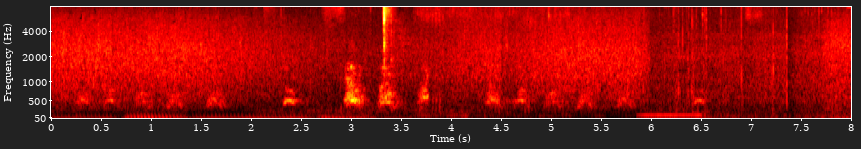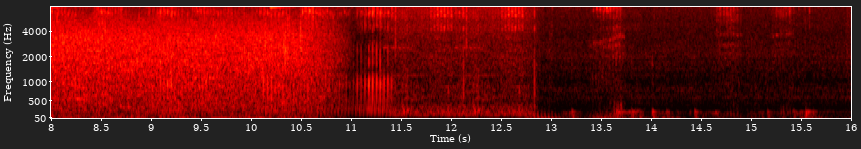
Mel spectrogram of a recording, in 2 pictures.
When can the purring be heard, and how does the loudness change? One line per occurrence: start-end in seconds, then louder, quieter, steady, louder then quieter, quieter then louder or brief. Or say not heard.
0.0-15.9 louder then quieter.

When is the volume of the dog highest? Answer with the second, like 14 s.
3 s.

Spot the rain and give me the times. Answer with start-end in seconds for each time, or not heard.
0.0-11.1.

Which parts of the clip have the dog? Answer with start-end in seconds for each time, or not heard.
0.1-6.6.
